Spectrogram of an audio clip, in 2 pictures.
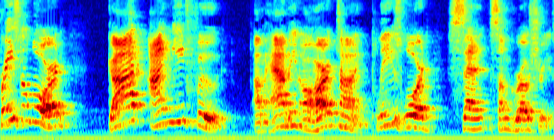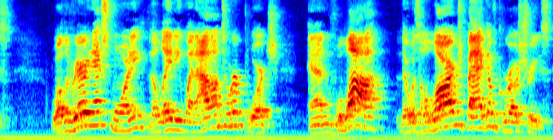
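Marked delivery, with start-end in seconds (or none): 0.0-7.1 loud, shouted, pleading yell. Telling a story, a lady on her porch calls to God, retelling a yelled plea. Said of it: "she yelled out".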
